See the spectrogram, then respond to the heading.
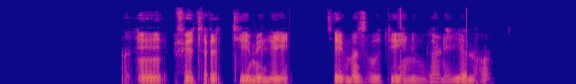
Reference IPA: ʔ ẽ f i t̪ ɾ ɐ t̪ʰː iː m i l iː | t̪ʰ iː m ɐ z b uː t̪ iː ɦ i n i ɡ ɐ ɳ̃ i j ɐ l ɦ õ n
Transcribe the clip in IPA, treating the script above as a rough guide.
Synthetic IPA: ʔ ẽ f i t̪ ɾ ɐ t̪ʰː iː m i l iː | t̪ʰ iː m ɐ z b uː t̪ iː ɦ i n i ɡ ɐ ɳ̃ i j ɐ l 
